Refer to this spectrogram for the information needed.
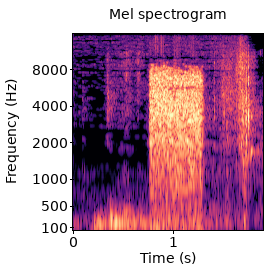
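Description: A harsh burst of scratchy rubbing lasts about half a second, broad and hissy, like fingers scratching at an ear, with softer rustling before and after.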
